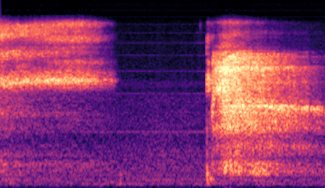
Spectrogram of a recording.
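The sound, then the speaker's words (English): A deep breath taken together in a guided breathing exercise: a long, hissy, airy breath fades out, and after a silent gap of about a second a second breath starts abruptly, louder and fuller. “So let's take a breath together.”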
